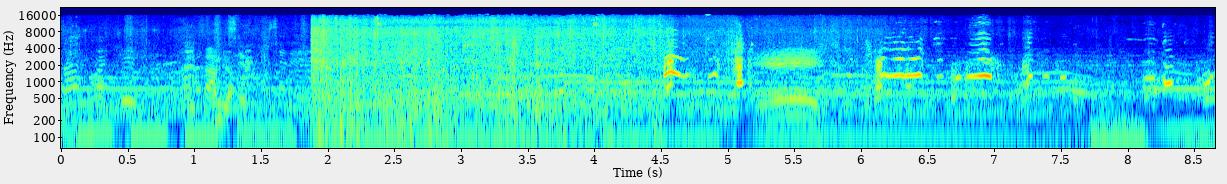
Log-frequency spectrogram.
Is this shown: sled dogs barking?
yes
